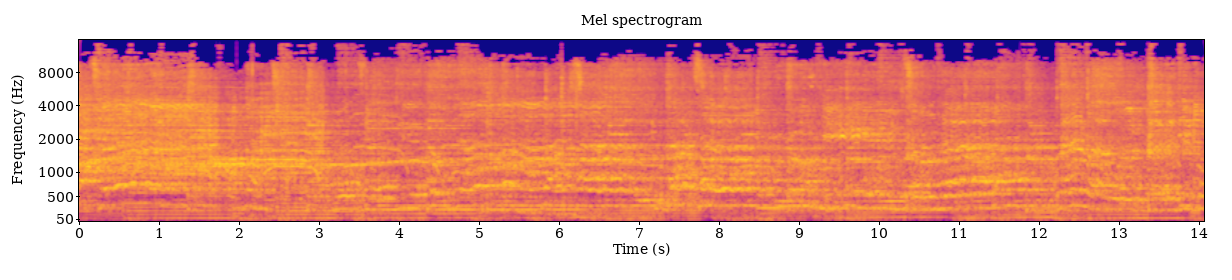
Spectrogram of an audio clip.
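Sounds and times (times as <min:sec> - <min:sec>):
live pop music over pa: 0:00.0 - 0:14.0.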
